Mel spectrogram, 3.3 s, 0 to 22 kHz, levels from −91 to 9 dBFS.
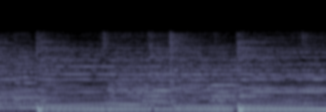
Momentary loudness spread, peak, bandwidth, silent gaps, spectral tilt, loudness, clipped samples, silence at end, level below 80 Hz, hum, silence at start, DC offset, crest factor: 3 LU; -26 dBFS; 7.6 kHz; none; -4.5 dB/octave; -42 LUFS; under 0.1%; 0 s; -46 dBFS; none; 0 s; under 0.1%; 14 dB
